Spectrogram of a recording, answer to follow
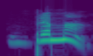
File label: "brahmma", Punjabi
